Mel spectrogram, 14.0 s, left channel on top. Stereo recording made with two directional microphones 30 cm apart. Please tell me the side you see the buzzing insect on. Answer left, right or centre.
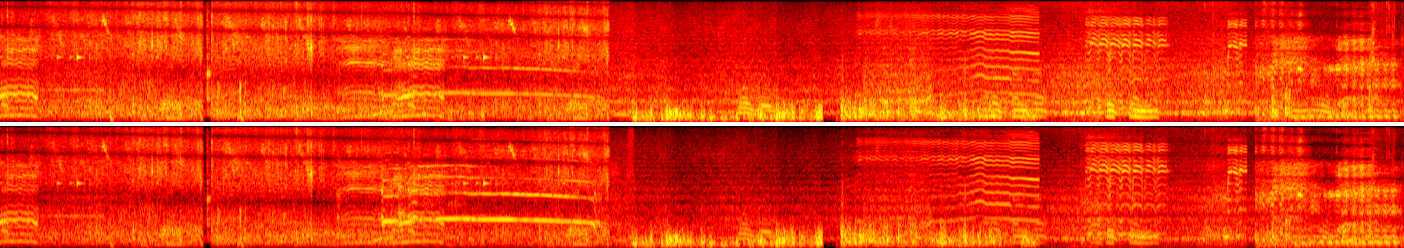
left.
